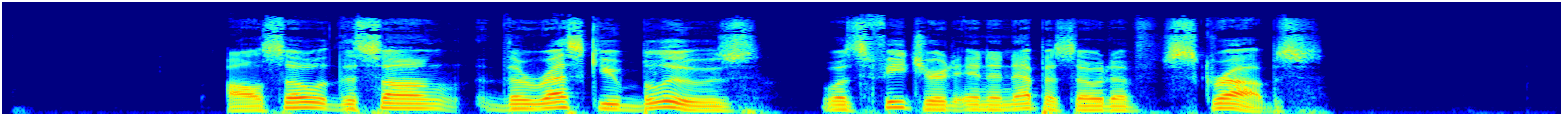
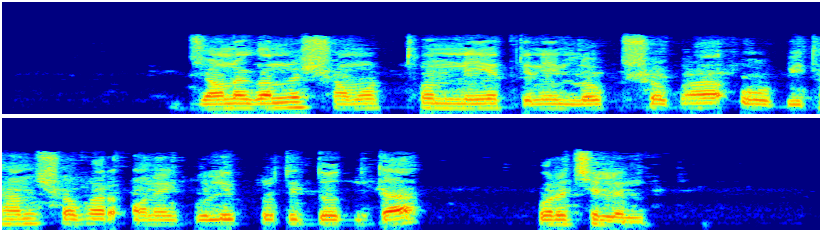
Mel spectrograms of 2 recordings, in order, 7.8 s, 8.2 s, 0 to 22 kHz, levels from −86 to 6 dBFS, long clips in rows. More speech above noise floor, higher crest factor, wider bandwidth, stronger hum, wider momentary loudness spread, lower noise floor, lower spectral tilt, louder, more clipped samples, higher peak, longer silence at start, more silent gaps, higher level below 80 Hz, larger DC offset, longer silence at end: first, 62 dB vs 58 dB; about the same, 18 dB vs 18 dB; first, 15 kHz vs 8 kHz; neither; first, 10 LU vs 6 LU; first, -80 dBFS vs -75 dBFS; first, -5 dB/octave vs -3.5 dB/octave; about the same, -19 LUFS vs -18 LUFS; neither; about the same, -2 dBFS vs -2 dBFS; first, 1.1 s vs 0.95 s; neither; first, -46 dBFS vs -62 dBFS; neither; first, 1.25 s vs 0.85 s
